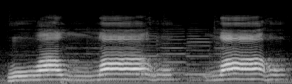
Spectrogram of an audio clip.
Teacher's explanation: Lam tasydid itu tidak dengung. Ingat, lam tasydid itu tidak ada dengung. Jadi lam ini dia tebal dan tidak dengung.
